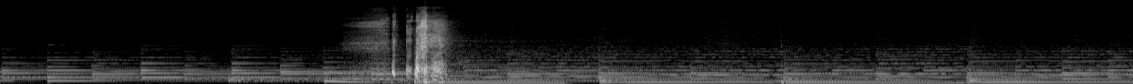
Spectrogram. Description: In this video I do a close up of my nose while i make myself sneeze 👃🤧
